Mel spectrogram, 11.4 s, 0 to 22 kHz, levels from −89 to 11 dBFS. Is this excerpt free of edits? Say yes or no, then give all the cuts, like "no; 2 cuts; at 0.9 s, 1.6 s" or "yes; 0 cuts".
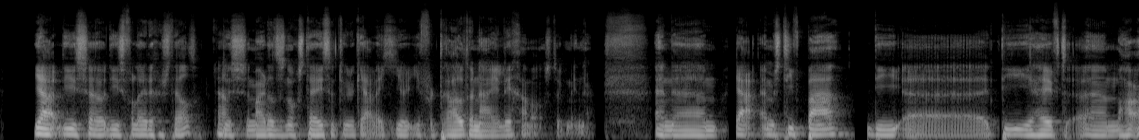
no; 3 cuts; at 2.5 s, 6.5 s, 7.2 s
